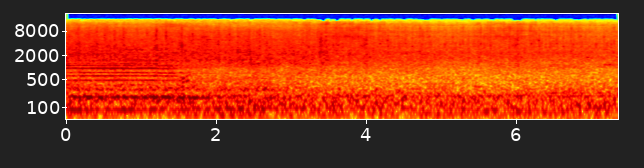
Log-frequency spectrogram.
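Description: HO-scale model passenger train with EMD F-unit diesels passing close by. A multi-note horn chord sounds and stops about a second and a half in, leaving the steady rumble of the train running past, which eases slightly near the end.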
